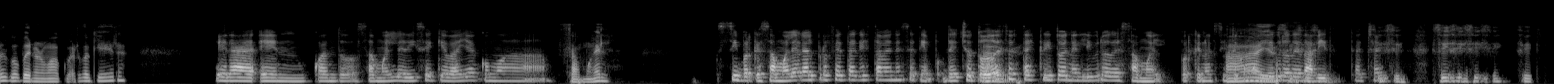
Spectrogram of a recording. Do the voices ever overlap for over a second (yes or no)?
yes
